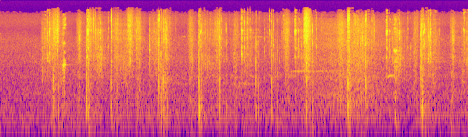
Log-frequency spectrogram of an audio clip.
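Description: Footsteps knock on wooden planks.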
